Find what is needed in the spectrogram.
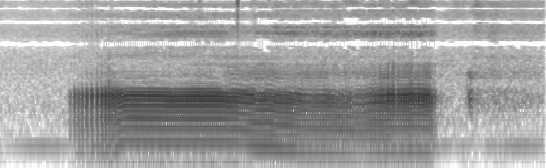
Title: snoring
